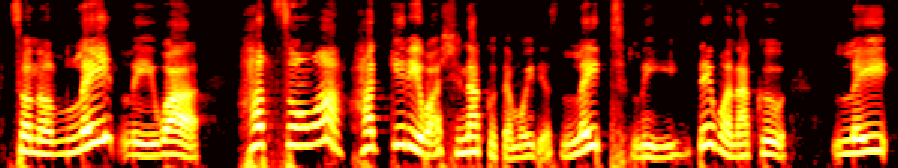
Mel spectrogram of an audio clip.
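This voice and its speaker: A woman's voice: fairly high pitch, sing-song, normal speed, dry recording, clean studio sound. A woman teaching English pronunciation through a song, speaking in an encouraging, playful way and joking about her own voice. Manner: encouraging, playful, self-deprecating. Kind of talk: pronunciation and singing lesson.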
